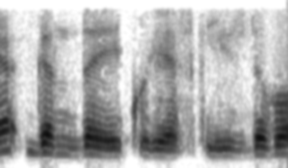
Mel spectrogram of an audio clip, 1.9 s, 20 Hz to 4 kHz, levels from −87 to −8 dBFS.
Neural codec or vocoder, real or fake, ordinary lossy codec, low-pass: none; real; AAC, 16 kbps; 3.6 kHz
